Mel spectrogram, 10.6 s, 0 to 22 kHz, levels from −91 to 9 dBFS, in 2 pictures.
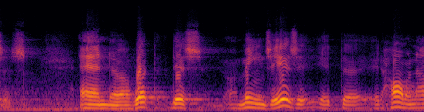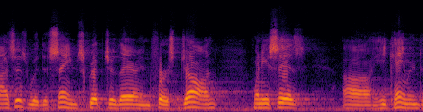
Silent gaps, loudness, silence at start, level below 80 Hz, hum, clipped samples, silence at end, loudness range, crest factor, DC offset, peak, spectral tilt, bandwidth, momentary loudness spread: none; -21 LUFS; 0 s; -62 dBFS; none; under 0.1%; 0 s; 2 LU; 16 dB; under 0.1%; -6 dBFS; -6.5 dB/octave; 8 kHz; 17 LU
